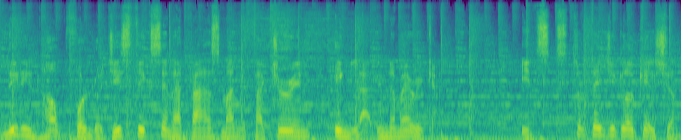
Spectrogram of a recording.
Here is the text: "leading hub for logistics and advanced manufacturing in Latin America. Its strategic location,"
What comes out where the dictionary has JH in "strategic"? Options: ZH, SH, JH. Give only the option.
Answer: JH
